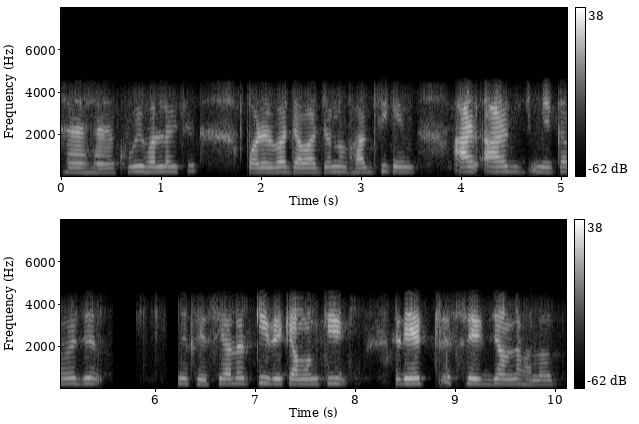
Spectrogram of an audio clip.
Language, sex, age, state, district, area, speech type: Bengali, female, 18-30, West Bengal, Cooch Behar, rural, conversation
